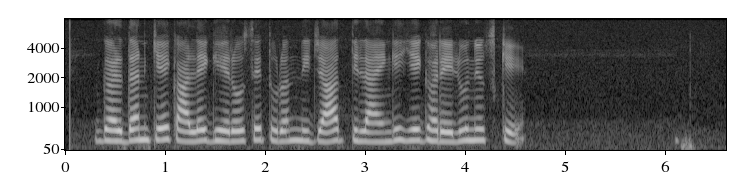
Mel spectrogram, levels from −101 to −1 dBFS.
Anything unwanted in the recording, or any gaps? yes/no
no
